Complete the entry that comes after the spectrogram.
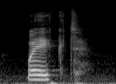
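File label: "waked", American English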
